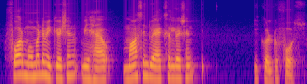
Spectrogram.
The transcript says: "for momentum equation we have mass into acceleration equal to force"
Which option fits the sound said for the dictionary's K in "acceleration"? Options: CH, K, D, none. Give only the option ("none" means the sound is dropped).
K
